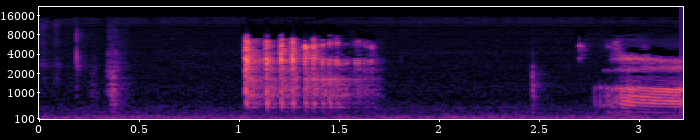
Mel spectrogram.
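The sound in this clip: Dice clatter across a table during a tabletop role-playing game, a quick burst of bright, rattling clicks, followed by a few fainter, scattered clicks.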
